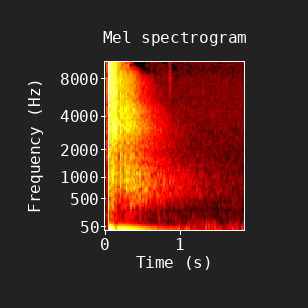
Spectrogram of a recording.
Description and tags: Bryco Arms Model 38 - 1 shot
A TASCAM Dr-07 MkII stereo recording of the Bryco Arms Model 38, .380 ACP.
Recorded outside in a woodland environment. Here's a video if you like to see.
38, 380, 380acp, arms, bryco, fire, firearm, firing, gun, gun-shot, handgun, model, outdoor, pistol, shell, shoot, shot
